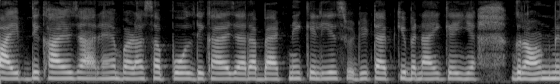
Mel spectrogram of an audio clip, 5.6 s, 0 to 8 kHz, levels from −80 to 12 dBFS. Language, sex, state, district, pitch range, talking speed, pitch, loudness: Hindi, female, Bihar, West Champaran, 200-215 Hz, 245 wpm, 205 Hz, -19 LUFS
